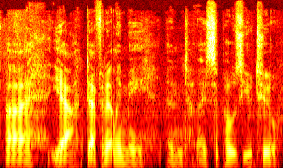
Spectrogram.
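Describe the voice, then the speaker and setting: An American actor playing a wary, rattled fire lookout in a video game, with a halting, naturalistic conversational delivery. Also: male voice, very deep voice, a little hiss or hum. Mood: puzzled, uneasy. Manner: halting, conversational, swearing under stress. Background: background music.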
